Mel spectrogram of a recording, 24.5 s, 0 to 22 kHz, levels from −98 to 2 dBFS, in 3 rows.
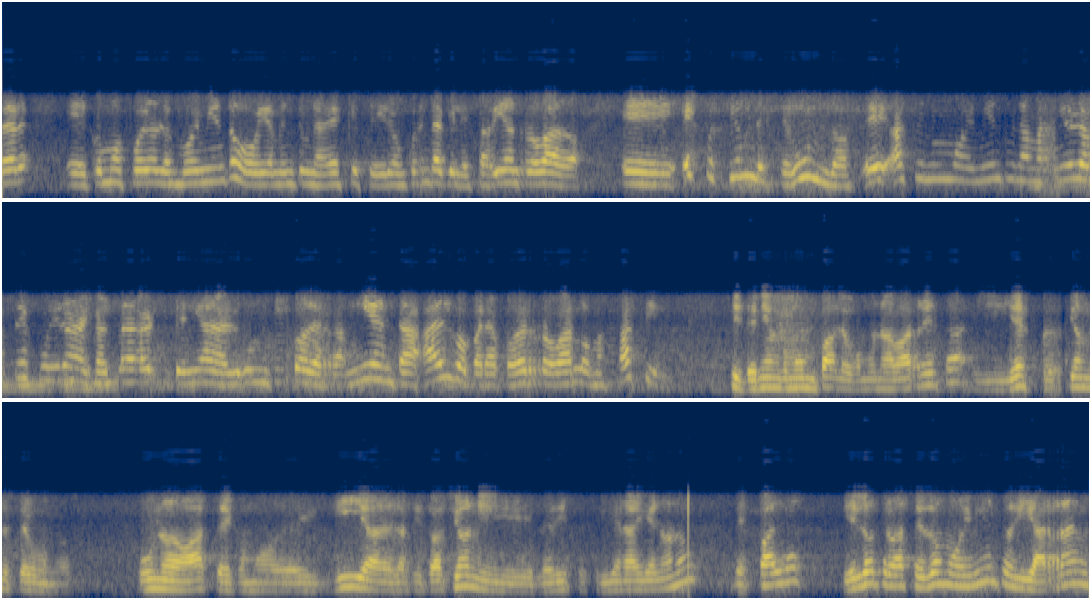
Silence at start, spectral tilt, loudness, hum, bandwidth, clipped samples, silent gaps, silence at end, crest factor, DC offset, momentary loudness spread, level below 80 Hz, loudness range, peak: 0 s; -9 dB/octave; -23 LUFS; none; 4 kHz; under 0.1%; none; 0 s; 20 dB; under 0.1%; 11 LU; -70 dBFS; 3 LU; -4 dBFS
